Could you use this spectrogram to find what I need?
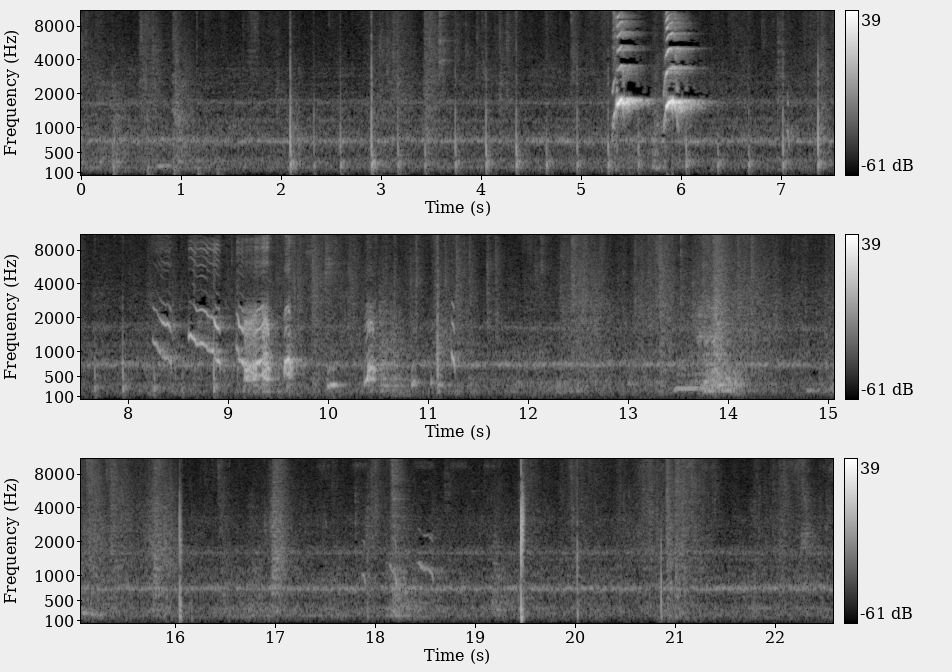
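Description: A puppy's paws scratch against a woven basket.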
